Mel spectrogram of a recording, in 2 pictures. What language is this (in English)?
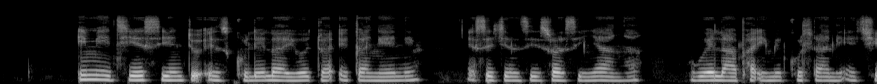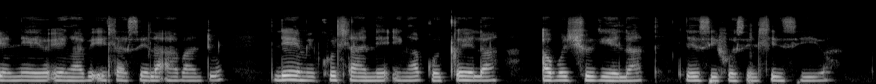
North Ndebele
